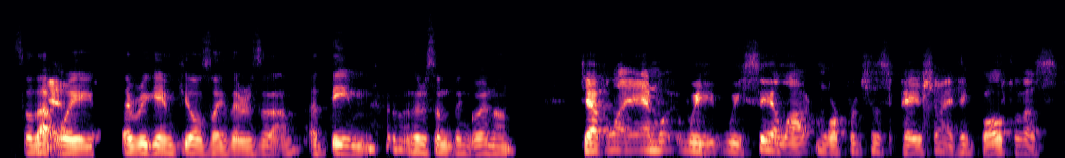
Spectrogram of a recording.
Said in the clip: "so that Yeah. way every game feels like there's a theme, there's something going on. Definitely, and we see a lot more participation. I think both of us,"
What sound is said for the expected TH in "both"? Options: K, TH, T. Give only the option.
TH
